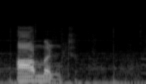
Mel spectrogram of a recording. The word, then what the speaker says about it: almond: Almond. L is silent here.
